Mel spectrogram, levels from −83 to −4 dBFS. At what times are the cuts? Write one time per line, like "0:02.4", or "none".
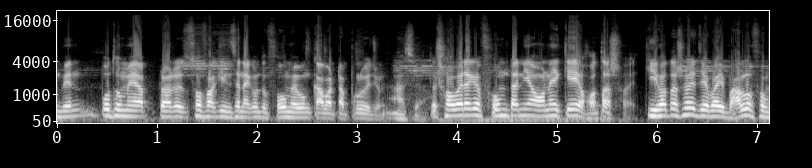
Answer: none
